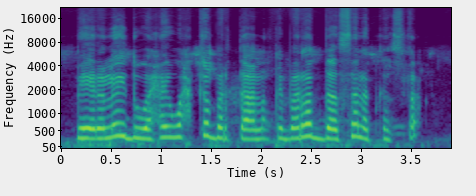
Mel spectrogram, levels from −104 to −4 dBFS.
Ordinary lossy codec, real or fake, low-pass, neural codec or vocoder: none; fake; none; codec, 44.1 kHz, 7.8 kbps, Pupu-Codec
